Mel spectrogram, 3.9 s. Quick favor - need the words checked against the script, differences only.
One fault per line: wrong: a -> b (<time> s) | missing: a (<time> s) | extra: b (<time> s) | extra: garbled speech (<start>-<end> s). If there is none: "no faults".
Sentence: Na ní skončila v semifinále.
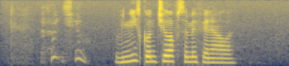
wrong: Na -> V (1.5 s)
